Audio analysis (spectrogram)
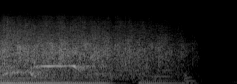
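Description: An audience bursts into dense, steady applause, a broad wash of clapping that holds strong for about two seconds, then cuts off abruptly into silence.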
